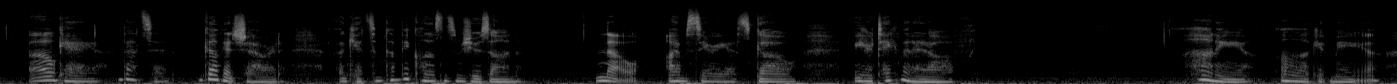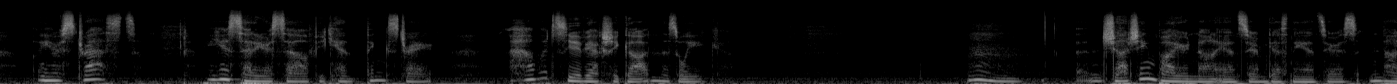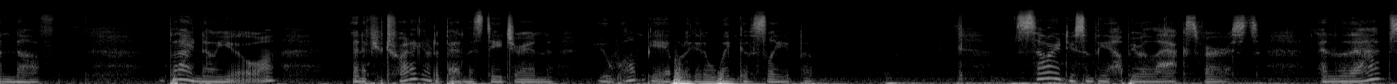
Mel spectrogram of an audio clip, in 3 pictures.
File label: asmr script test no sfx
